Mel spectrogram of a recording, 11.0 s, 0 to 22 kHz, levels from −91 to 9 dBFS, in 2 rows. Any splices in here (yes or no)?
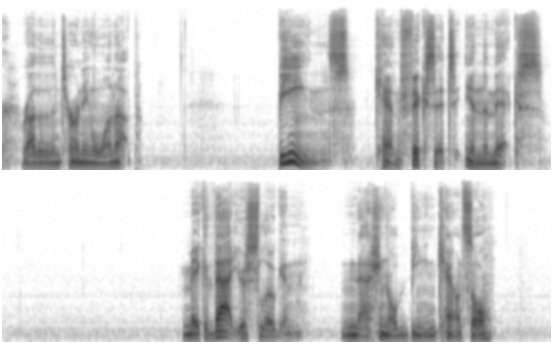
no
